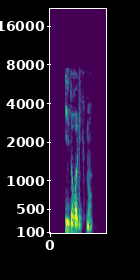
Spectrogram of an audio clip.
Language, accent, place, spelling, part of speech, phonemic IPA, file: French, France, Lyon, hydrauliquement, adverb, /i.dʁo.lik.mɑ̃/, LL-Q150 (fra)-hydrauliquement.wav
- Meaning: hydraulically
